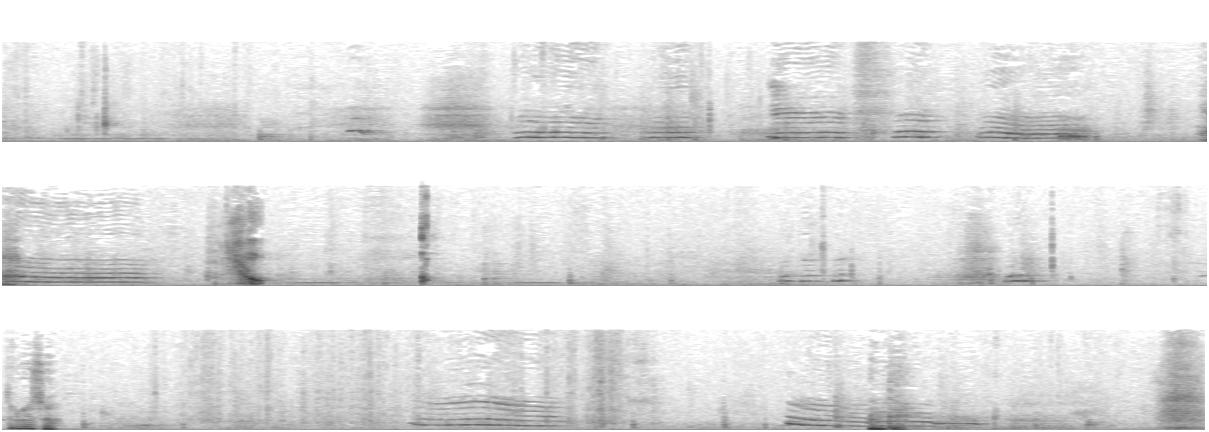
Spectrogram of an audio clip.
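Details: Indoor pet Maltese together with a Yorkshire terrier: thin, wavering whimpers and whines in short clustered bursts, some sliding up and down, mixed with a woman's Korean scolding, clicks and a steady low hum.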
